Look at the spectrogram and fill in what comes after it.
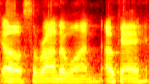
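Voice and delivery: mock offhand indifference. Retelling the guest's reaction to seeing who wins: imitating an indifferent demeanor. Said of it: "the demeanor of it was just like".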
